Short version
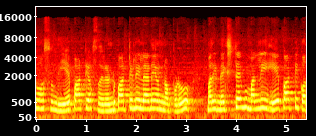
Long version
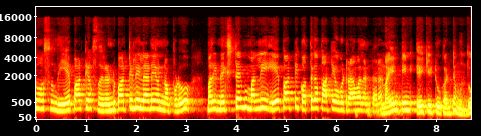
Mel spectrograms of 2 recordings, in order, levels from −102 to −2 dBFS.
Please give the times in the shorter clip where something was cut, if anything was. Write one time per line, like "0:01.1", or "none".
none

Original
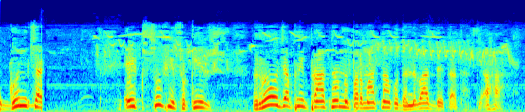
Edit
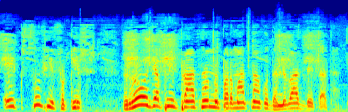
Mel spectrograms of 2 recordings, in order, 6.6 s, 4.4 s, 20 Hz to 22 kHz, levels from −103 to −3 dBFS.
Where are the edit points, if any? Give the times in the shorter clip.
0:01.0

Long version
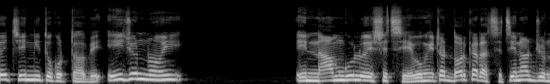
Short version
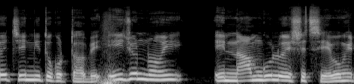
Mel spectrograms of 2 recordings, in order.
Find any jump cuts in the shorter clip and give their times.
0:02.0

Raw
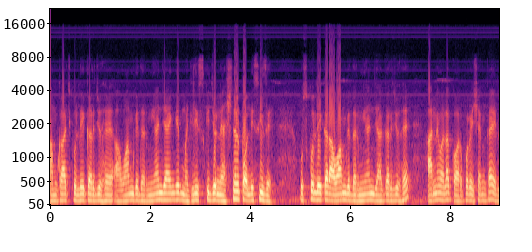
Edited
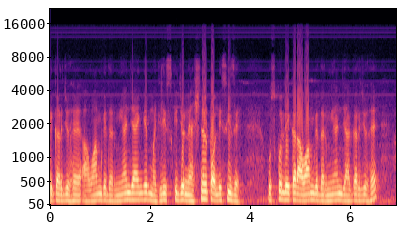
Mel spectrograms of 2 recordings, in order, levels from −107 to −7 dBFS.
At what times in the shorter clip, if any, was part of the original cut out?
none

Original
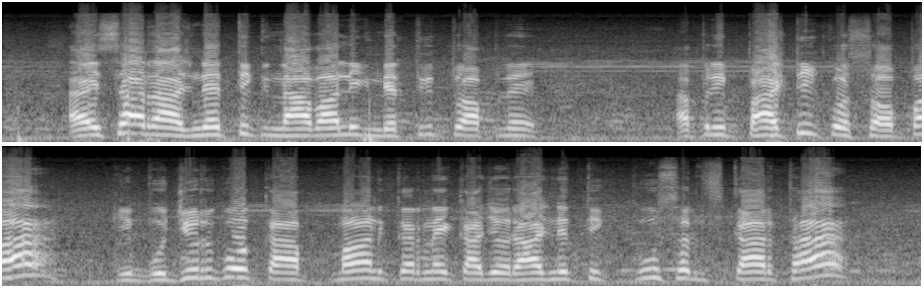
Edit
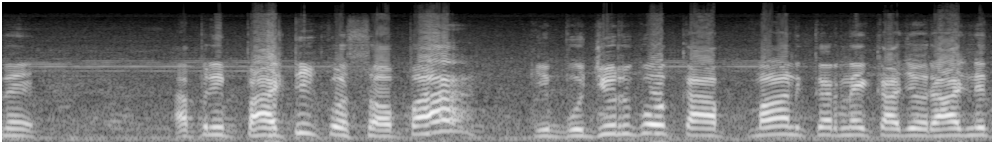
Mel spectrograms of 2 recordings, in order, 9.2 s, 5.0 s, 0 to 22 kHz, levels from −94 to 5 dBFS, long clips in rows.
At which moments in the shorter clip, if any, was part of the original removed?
none

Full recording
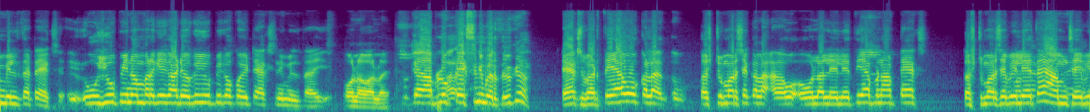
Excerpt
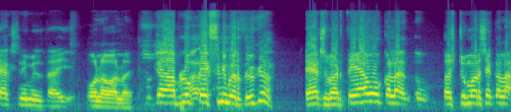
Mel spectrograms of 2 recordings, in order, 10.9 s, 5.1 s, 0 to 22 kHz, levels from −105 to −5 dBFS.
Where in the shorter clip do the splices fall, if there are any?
none

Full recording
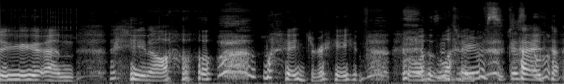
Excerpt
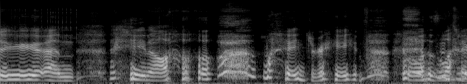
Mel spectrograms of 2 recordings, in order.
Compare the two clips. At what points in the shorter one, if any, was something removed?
none

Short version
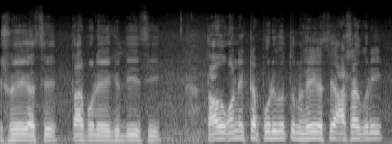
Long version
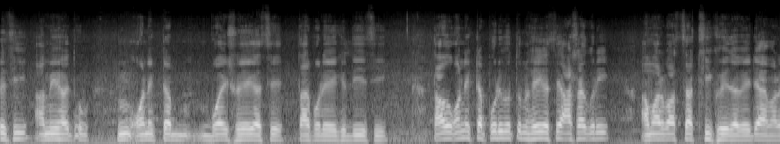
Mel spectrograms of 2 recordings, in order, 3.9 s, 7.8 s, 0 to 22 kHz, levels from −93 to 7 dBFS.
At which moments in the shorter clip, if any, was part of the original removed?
none

